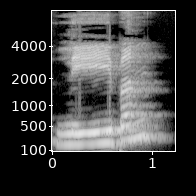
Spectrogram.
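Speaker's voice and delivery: Leben with a held "lay" vowel; long closed E. Shown as a demonstration. Teacher explaining long E to learners, Leben with E held. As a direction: stretch the first E of Leben. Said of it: "the long closed version".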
